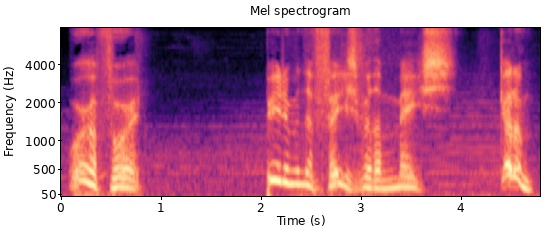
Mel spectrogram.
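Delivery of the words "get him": urgent battle shout. Real, not acted. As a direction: yell it at the party. Calling out in combat.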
